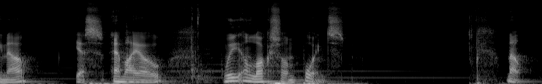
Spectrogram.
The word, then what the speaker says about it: MIO: Yes, MIO.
